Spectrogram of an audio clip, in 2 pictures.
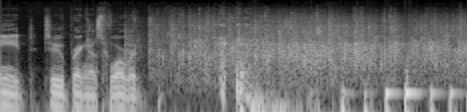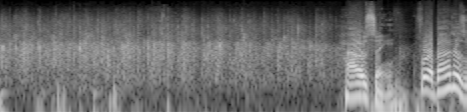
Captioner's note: applause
